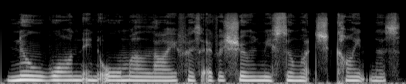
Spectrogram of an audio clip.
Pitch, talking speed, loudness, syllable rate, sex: 185 Hz, 190 wpm, -16 LUFS, 4.2 syllables/s, female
